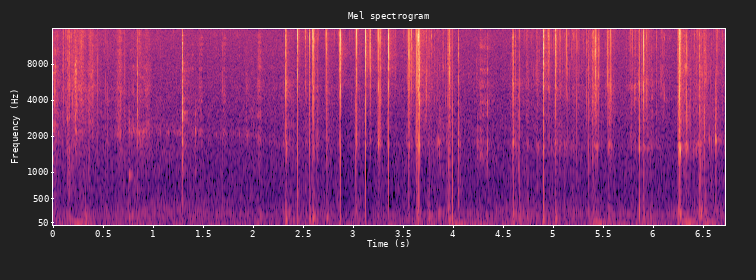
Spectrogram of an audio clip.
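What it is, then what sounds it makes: Lacquered soap bar being shaved. A metal blade shaves curls off a solid, hand-held soap bar with a blue lacquered coating over yellow soap. It makes a rapid series of crisp, bright scraping and snapping clicks, sparse at first and then densely clustered. Each click ends almost instantly with no ring.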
